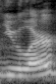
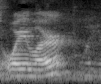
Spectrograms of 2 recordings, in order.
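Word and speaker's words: Euler: name is there it looks like it says uler but it's actually pronounced Oiler um that's one of my like math feature of pet peev when um people call this man uler his name is Oiler um we will encounter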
